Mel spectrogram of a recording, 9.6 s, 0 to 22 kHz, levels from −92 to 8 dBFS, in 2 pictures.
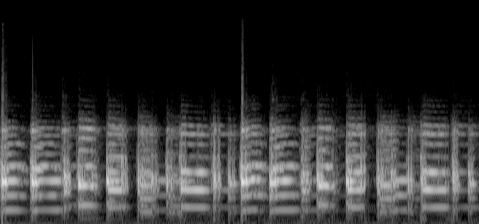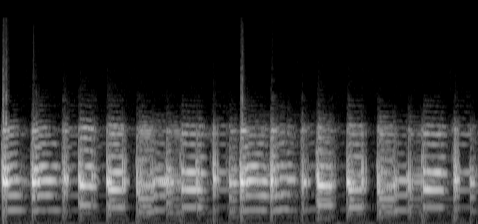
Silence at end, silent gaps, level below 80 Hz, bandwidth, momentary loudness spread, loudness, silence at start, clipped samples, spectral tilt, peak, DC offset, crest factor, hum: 0 s; none; -70 dBFS; 5.2 kHz; 10 LU; -19 LUFS; 0 s; under 0.1%; -5.5 dB/octave; 0 dBFS; under 0.1%; 18 dB; none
